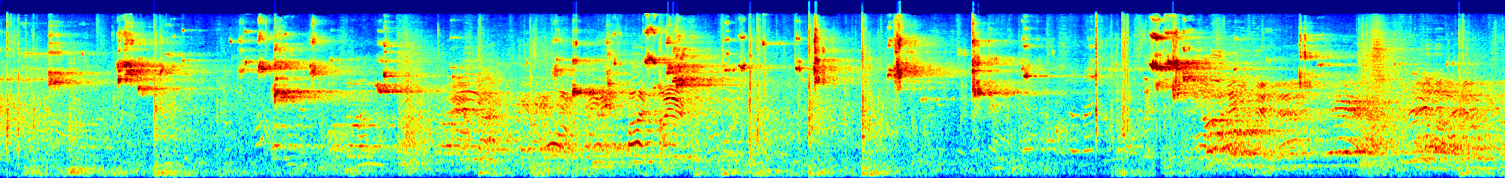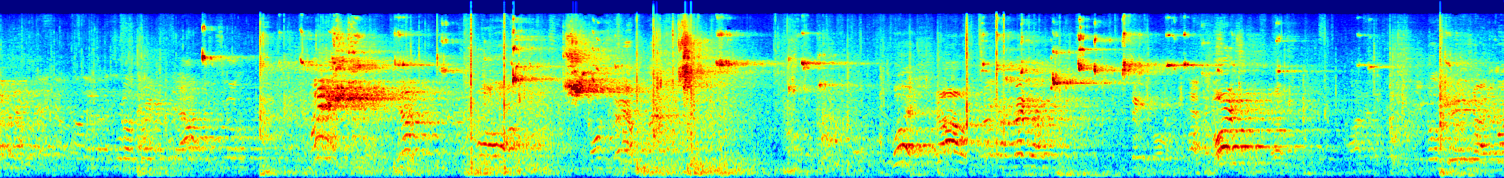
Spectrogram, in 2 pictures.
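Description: Basketball game sounds in a large gym: a ball bouncing on the hardwood floor with players' voices and shouts carrying around the hall throughout.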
